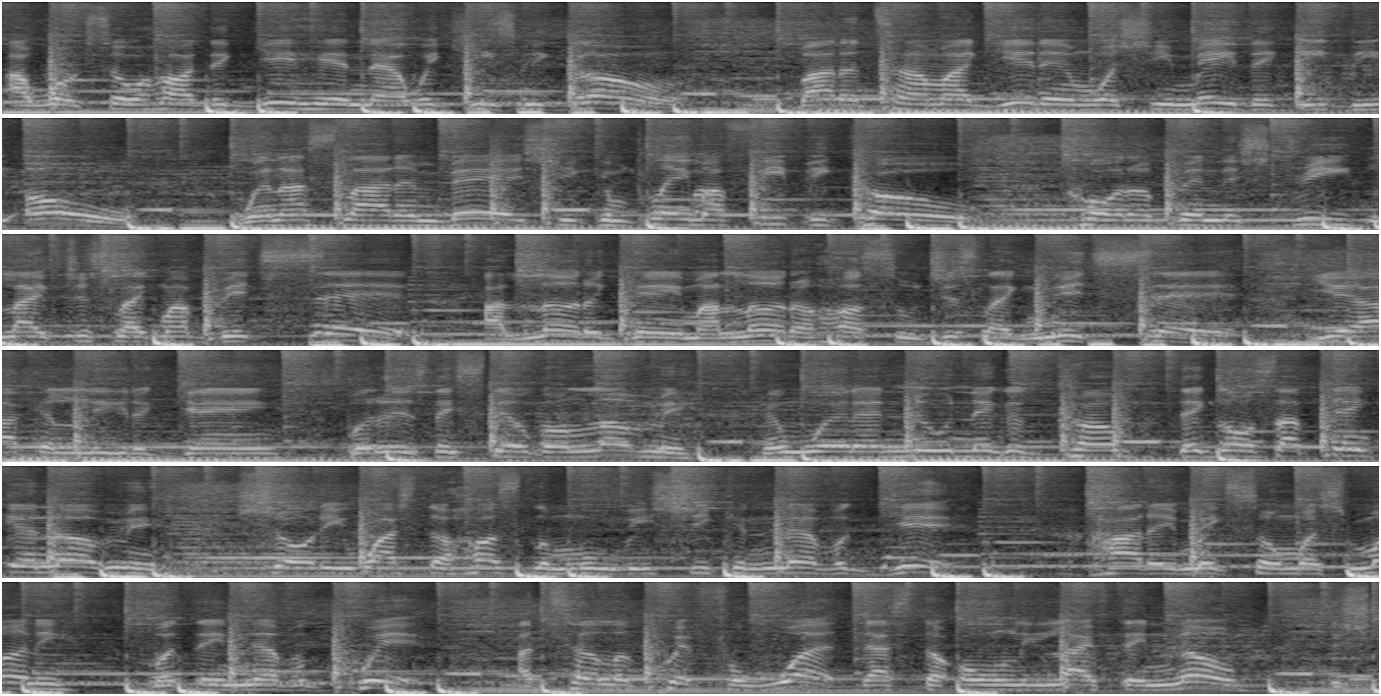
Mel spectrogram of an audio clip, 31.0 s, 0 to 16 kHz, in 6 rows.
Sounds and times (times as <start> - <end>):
Music: 0.0 - 30.9
Rapping: 0.0 - 30.9.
